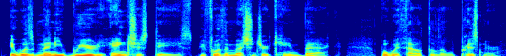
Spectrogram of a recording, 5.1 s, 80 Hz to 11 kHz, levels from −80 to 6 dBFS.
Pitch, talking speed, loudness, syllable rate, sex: 110 Hz, 190 wpm, -18 LUFS, 6.1 syllables/s, male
